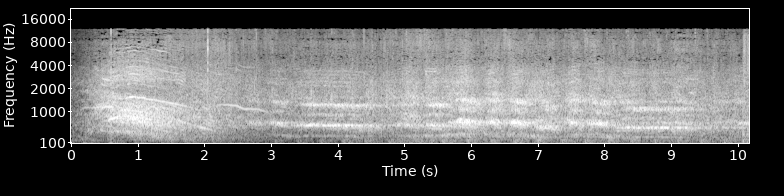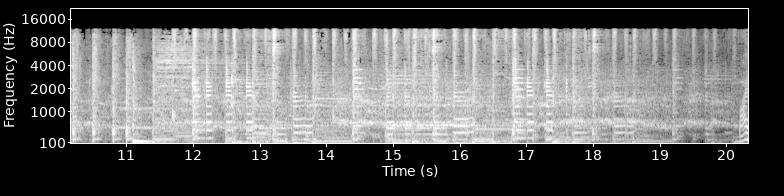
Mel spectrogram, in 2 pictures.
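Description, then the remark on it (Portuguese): A football crowd chants at the Hawthorns stadium, a sustained mass of voices singing together; about halfway through, loud rhythmic clapping or banging joins in, making the noise denser and more percussive. “Ambiente lá no Hawthorns.”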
